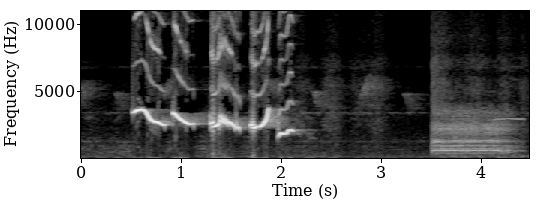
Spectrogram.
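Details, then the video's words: Lure song of an Oriental magpie-robin, meant to provoke a silent bird into singing: five loud whistled phrases in quick succession, sliding down and up, followed by a pause and a lower buzzy, harmonic sound. "PANCINGAN CEPAT MENGATASI KACER MACET BUNYI CEPAT NGEPLONG GACOR"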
